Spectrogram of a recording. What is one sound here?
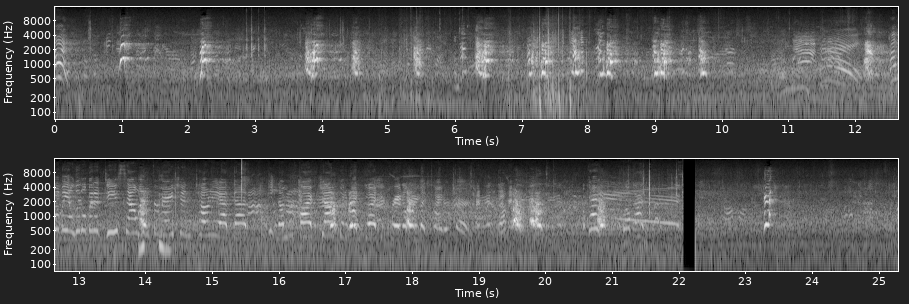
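A woman calls out short, sharp commands outdoors.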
